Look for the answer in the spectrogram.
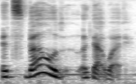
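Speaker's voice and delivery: ordinary talk, nothing marked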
